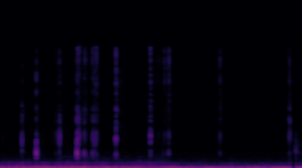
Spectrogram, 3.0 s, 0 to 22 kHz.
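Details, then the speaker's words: Veterinary technician student demonstrating an ECG monitor: size 4 blood pressure cuff (width 40% of limb circumference) inflating on the monitor; low steady pump hum with faint clicks. "You will hook up the cuff to the ECG, and you can wait until the ECG automatically provides a reading, or you can press the blood pressure button on the ECG, and the cuff will begin to inflate."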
